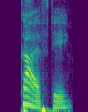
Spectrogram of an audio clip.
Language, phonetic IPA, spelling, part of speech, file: Hungarian, [ˈkaːɛfteː], kft., noun, Hu-kft.ogg
- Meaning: Ltd. (limited liability company)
